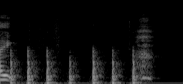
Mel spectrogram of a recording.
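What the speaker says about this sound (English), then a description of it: "Sorry for knocking." Seven firm knocks on a door in an uneven rhythm, close and loud, with the last one longer and rattling, followed by quiet.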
